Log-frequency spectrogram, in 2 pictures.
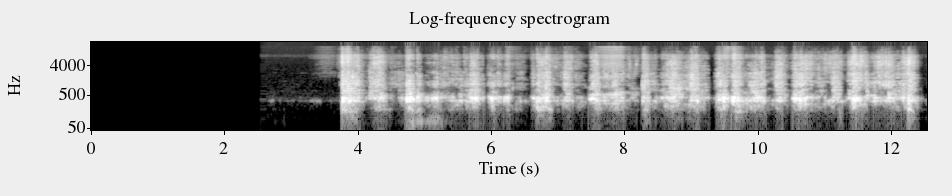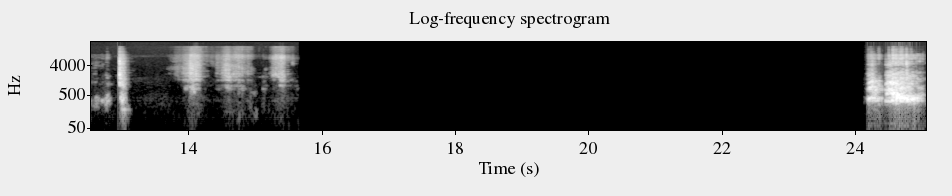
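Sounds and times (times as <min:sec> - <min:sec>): utensil scraping in cooking pan: 0:03.7 - 0:12.5, 0:13.9 - 0:15.5.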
